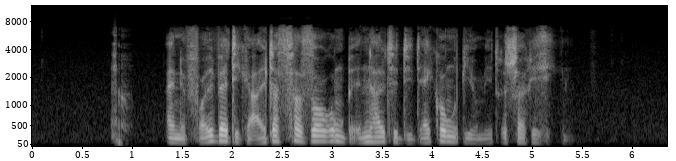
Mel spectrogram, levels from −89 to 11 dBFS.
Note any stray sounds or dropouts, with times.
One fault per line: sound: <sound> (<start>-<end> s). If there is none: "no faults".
sound: cough (0.8-1.0 s)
